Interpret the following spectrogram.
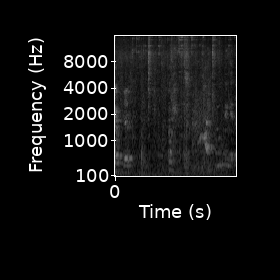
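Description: Faint voices off the microphone, with a short "oh" about a second in and a brief rising vocal sound near the end.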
